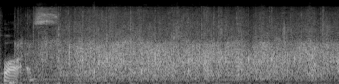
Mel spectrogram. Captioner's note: applause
